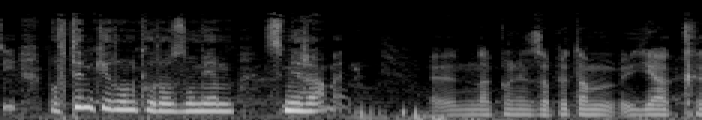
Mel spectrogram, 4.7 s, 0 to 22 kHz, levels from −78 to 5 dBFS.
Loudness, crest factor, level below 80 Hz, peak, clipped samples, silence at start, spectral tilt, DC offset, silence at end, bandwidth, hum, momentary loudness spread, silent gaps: -22 LUFS; 16 dB; -44 dBFS; -6 dBFS; under 0.1%; 0 s; -5.5 dB/octave; under 0.1%; 0 s; 15 kHz; none; 17 LU; none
